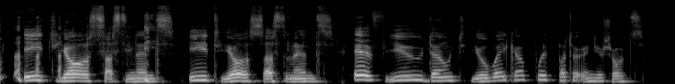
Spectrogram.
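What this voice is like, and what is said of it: Put-on Monty Python style accent. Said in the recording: “Where'd this accent come from? ... Monty Python accent”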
